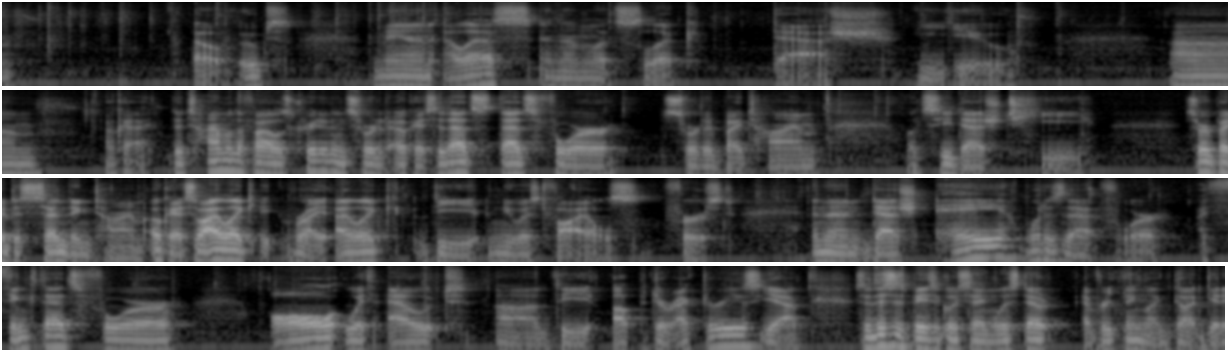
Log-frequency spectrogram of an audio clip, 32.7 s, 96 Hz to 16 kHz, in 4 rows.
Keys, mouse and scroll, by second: 0.0-6.3 typing, 1.5 ctrl+l, 6.9 Return, 8.1 n, 12.6-15.0 typing, 17.5 ctrl+space, 18.4 Escape, 18.9 ctrl+space, 19.0 n, 21.2-23.5 typing, 22.2 ctrl+space, 24.7-28.2 typing, 27.3 Return, 32.1-32.6 drag.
